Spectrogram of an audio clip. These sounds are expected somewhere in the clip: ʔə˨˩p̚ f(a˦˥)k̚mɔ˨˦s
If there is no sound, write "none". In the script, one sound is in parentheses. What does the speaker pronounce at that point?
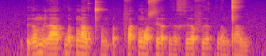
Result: a˦˥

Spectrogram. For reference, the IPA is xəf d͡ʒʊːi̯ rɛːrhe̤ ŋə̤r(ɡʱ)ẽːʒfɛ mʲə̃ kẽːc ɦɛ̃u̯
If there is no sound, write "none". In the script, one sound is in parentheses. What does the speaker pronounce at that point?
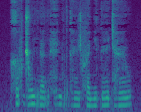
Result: ɡʱ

